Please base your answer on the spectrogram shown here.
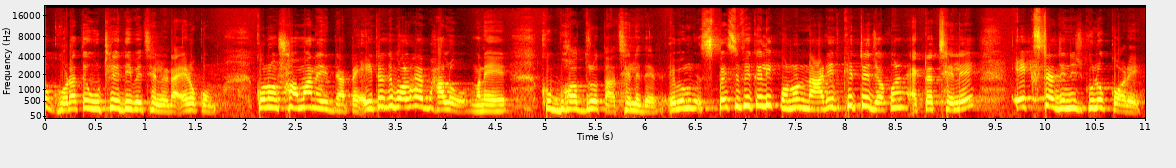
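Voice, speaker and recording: Woman vocab tutor, voice a bit on the high side; patient step-by-step explainer who checks in with the class. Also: a little mellow. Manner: explains words step by step, mixing in English terms; often checks understanding with tag questions. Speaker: vocabulary teacher. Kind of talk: recorded online lesson.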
